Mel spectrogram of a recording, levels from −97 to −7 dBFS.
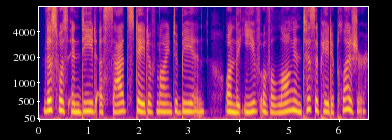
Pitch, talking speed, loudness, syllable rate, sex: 230 Hz, 175 wpm, -20 LUFS, 4.8 syllables/s, female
